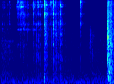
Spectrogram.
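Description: An aluminum toy dog tag and its metal ball chain clinking, with a few light, irregular clinks and one sharper click near the end.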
